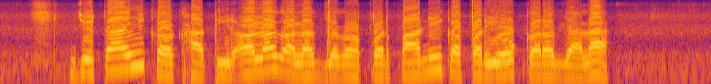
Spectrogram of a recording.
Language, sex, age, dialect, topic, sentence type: Bhojpuri, female, 41-45, Western, agriculture, statement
